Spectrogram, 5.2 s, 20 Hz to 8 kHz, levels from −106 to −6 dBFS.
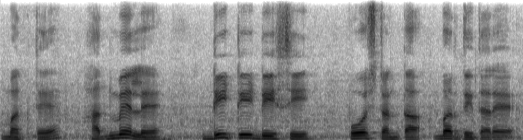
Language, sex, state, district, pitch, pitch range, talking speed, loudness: Kannada, male, Karnataka, Bangalore, 125 Hz, 110-150 Hz, 70 wpm, -16 LUFS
